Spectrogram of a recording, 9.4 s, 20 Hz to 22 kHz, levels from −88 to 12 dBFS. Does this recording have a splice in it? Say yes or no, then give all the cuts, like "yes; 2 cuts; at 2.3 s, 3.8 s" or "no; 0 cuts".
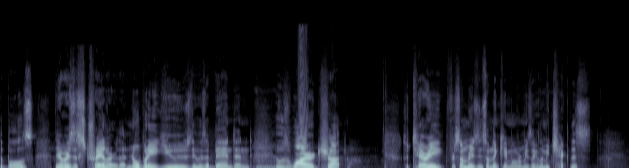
no; 0 cuts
